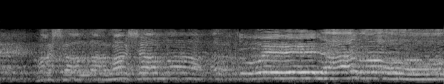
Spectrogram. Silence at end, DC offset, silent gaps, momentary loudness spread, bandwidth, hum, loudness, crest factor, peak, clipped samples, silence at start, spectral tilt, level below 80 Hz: 0 s; under 0.1%; none; 11 LU; 5.4 kHz; none; -20 LUFS; 16 dB; -6 dBFS; under 0.1%; 0 s; -6.5 dB/octave; -76 dBFS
